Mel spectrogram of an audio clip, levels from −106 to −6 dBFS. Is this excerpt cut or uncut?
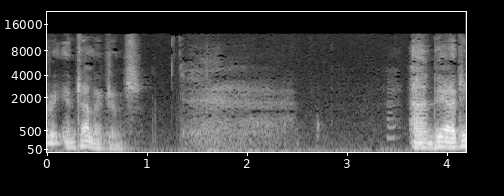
uncut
